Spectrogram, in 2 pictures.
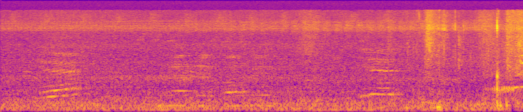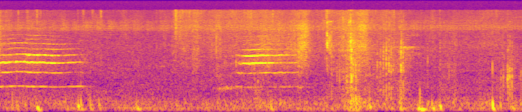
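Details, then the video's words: Black cat meowing twice, each a clear harmonic meow with a rising then level tone, over a low steady background rumble with some soft shorter cries early on. "Black Cat Meowing"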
